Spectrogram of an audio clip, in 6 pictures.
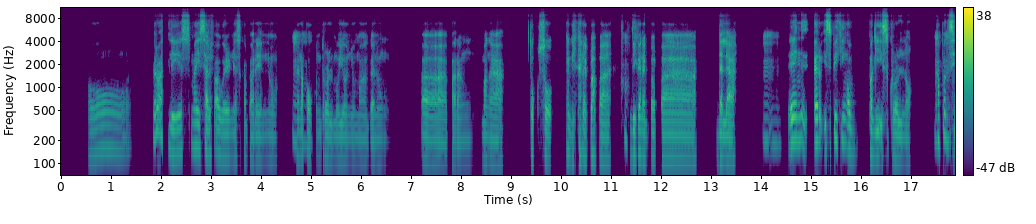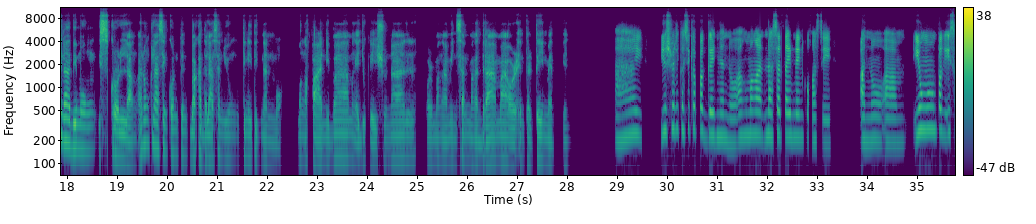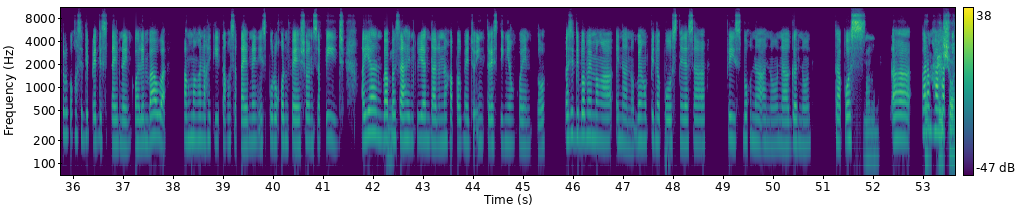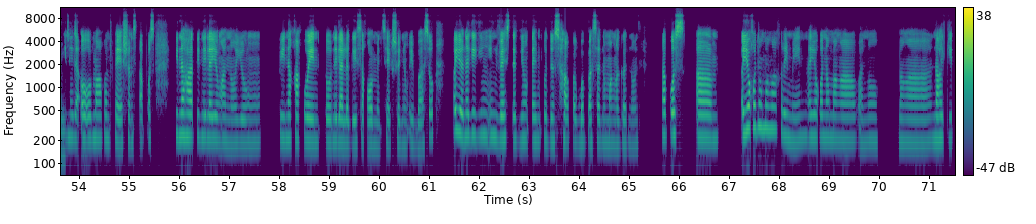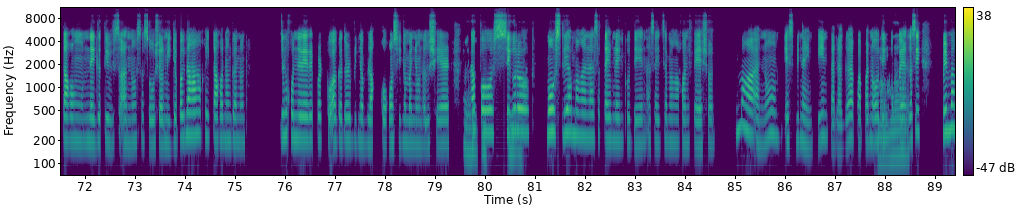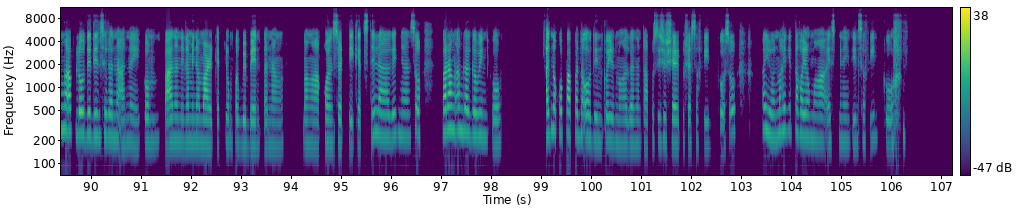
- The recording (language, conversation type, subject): Filipino, podcast, Ano ang karaniwan mong ginagawa sa telepono mo bago ka matulog?
- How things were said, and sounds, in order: laughing while speaking: "Hindi ka nagpapa"; other background noise; laughing while speaking: "sa"; chuckle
